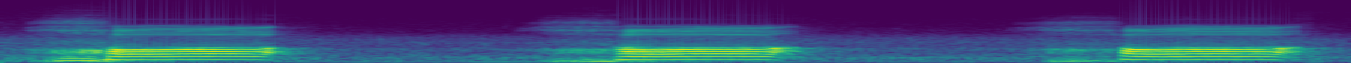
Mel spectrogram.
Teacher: حلق کا جو سب سے اوپر کا حصہ ہوتا ہے وہاں پر سے یہ خو لیٹر پروناؤنس ہوتا ہے. خو جس طرح سے ہم اردو میں کہتے ہیں خراب خراب خراب بولتے ہیں, اسی وہیں سے یہ لیٹر پروناؤنس ہوتا ہے خو.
